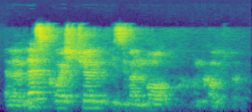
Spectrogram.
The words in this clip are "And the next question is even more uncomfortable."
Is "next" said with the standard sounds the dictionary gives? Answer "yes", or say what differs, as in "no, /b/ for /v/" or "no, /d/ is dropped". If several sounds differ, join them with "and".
no, /l/ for /n/ and /k/ is dropped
